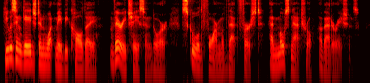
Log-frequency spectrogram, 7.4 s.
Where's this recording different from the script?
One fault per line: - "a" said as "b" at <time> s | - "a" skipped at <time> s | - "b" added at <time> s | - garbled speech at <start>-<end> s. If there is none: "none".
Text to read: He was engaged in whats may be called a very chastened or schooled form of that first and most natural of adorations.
- "whats" said as "what" at 0.9 s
